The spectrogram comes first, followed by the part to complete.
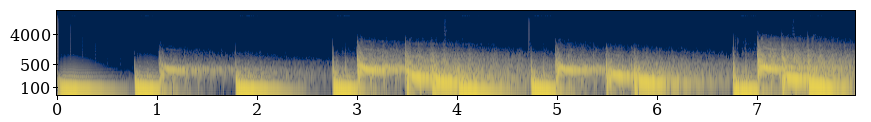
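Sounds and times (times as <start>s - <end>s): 
drum loop at 120 beats: 0.0s - 5.3s, 6.8s - 7.6s.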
